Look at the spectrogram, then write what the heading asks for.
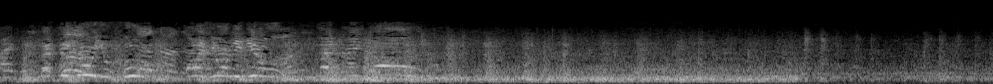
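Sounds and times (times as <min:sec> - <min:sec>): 
British railway train clattering along the rails: 0:00.0 - 0:09.9
speech: 0:00.5 - 0:05.0.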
